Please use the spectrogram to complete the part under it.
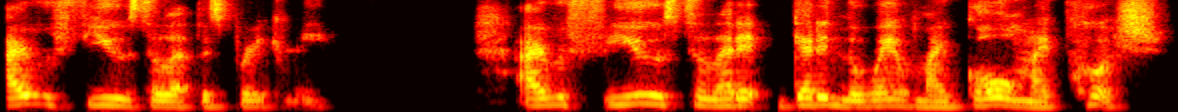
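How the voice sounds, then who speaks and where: A woman's voice: fairly low pitch, moderate pace, close to an everyday voice. An actress playing a driven, weary woman police officer in a staged play reading, earnest and blunt in short emphatic phrases. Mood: determined.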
